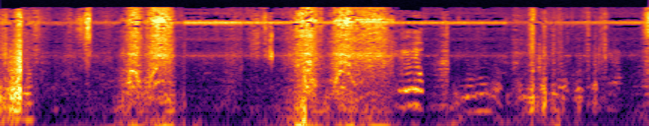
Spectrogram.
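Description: A few short bursts of rubbing and scraping, about a second apart, from materials being handled during false-ceiling framing work.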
